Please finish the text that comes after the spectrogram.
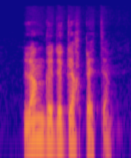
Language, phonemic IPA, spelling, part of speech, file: French, /kaʁ.pɛt/, carpette, noun, LL-Q150 (fra)-carpette.wav
- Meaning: 1. a rug, a doormat 2. doormat, submissive person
